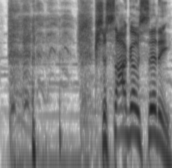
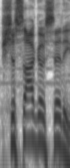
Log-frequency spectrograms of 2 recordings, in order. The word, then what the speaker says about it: Chisago City: who's listening up in Chisago City. You did it! I said it right. Yes. Chisago City. Now it's just a matter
